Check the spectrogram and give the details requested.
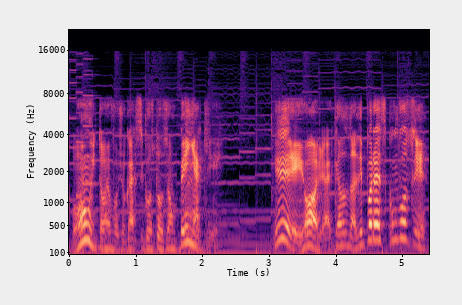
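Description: Irritable male cartoon cat creature, acted, Brazilian accent: sharp, gravelly, foul-mouthed bully. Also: medium pitch, very animated, moderate pace, soft background music, heavily acted. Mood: bored, grumpy. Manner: brash, foul-mouthed, mocking. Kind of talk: cartoon fandub acting.

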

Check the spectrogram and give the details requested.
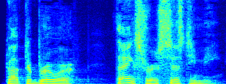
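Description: A man plays an army eye surgeon in a radio drama. His voice is husky and a little high. He is businesslike and decisive. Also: animated, normal speed, fairly bright tone. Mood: serious, decisive.

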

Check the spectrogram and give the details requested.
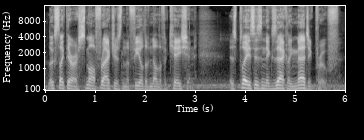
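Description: A man's voice: medium pitch, expressive, moderate pace, slight background noise, natural voice. A man playing a casual, mocking figment of someone's thoughts in an audio drama, blunt and sardonic. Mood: cool, observing. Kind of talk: audio roleplay drama acting.

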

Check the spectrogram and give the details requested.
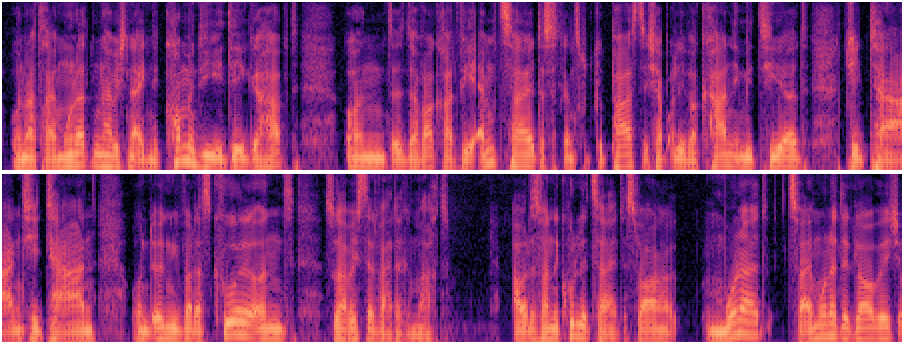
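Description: A man's voice: lowish voice, a little fast, no room sound. Chatty male radio presenter in studio. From Zwickau, Saxony, Germany. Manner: lively, chatty, enthusiastic. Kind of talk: casual personal account to camera. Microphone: handheld reporter mic.

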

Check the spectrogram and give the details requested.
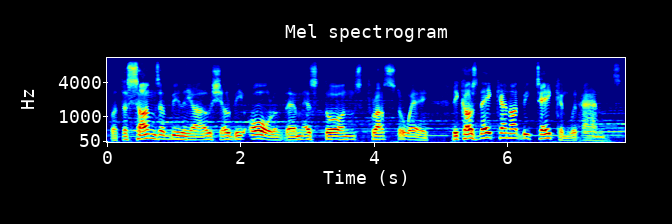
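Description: An actor playing an aging, devout biblical king in dramatized scripture, speaking in a deliberate, declamatory way. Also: mid-range voice, lively intonation, soft background music, natural voice. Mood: solemn, exalted.

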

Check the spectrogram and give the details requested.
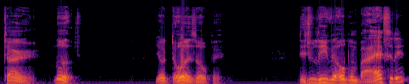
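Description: An actor playing a laid-back, protective young man in an audio drama, talking in slang with drawn-out, incredulous repeats. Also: mid-range voice, big pitch swings, dark tone, slightly rough, dry recording, clean studio sound, heavily acted. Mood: concerned.

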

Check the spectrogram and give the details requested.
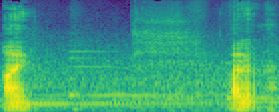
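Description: A man's voice: takes it slowly, soft background music. Man playing a hesitant, grieving widower. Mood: flustered. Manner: hesitant, stammering, trailing off quietly. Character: grieving middle-aged man who lost his male partner. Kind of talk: radio play acting.

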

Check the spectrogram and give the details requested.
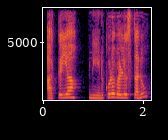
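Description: A woman voicing a polite but self-willed young daughter-in-law in an animated family story, pleading and insistent. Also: high-pitched, fairly quick, pitched above the performer's own voice, lightly acted. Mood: politely insistent. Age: young adult.

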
